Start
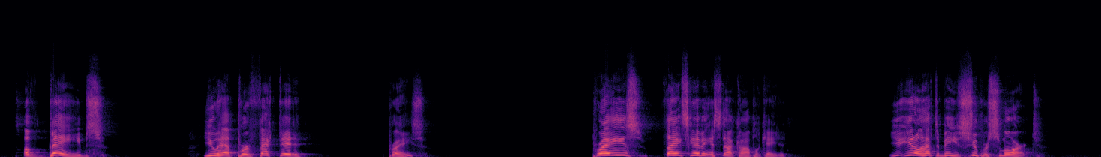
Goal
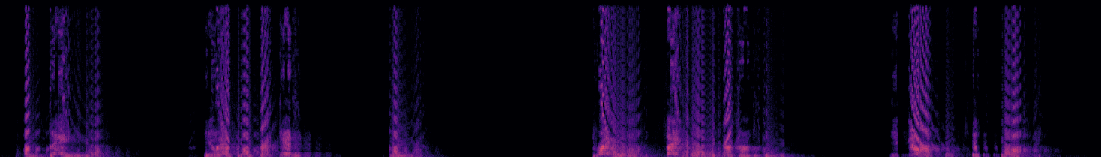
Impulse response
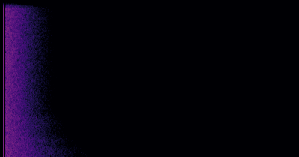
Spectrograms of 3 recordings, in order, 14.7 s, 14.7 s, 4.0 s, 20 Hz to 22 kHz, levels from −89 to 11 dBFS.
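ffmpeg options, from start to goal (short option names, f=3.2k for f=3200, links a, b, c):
-filter_complex "[0:a]asettb=1/sr,asplit=3[a][b][c];[a]atrim=end=11.964[d];[b]atrim=start=11.96:end=13.36,asetpts=PTS-STARTPTS,afade=t=in:d=0.004:c=qsin,afade=t=out:st=1.396:d=0.004:c=qsin,agate=range=-39dB:threshold=-30dB:ratio=16:detection=peak[e];[c]atrim=start=13.356[f];[d][e]acrossfade=d=0.004:c1=hsin:c2=qsin[g];[g][f]acrossfade=d=0.004:c1=qsin:c2=hsin,firequalizer=gain_entry='entry(100,0);entry(170,10);entry(260,-18);entry(680,-24);entry(1300,-3);entry(1800,-22);entry(3600,-12);entry(6300,-27)':delay=0.05:min_phase=1,afftfilt=real='hypot(re,im)*cos(2*PI*random(0))':imag='hypot(re,im)*sin(2*PI*random(1))':win_size=512:overlap=0.75,acompressor=threshold=-43dB:ratio=20,bass=f=250:g=-13,treble=f=4k:g=-12,crystalizer=i=6.5:c=0,acrusher=samples=12:mix=1:aa=0.000001:lfo=1:lforange=19.2:lforate=0.98,aeval=exprs='val(0)*sin(2*PI*110*n/s)':c=same,asplit=2[h][i];[i]adelay=138,lowpass=f=2.9k:p=1,volume=-18dB,asplit=2[j][k];[k]adelay=138,lowpass=f=2.9k:p=1,volume=0.48,asplit=2[l][m];[m]adelay=138,lowpass=f=2.9k:p=1,volume=0.48,asplit=2[n][o];[o]adelay=138,lowpass=f=2.9k:p=1,volume=0.48[p];[h][j][l][n][p]amix=inputs=5:normalize=0,volume=15dB"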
